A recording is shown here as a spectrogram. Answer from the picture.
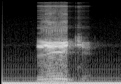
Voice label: "leghje", pronuncia; dizco grammatica

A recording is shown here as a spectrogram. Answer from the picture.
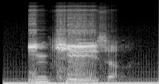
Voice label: "in chjesa", pronuncia; dizco grammatica

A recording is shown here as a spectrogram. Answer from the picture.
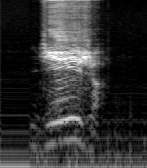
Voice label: "ghjesgia", pronuncia; dizco grammatica

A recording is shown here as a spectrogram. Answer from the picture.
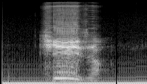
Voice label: "chjesa", pronuncia; dizco grammatica

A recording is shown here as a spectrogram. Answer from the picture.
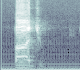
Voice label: "paghju", pronuncia; dizco grammatica

